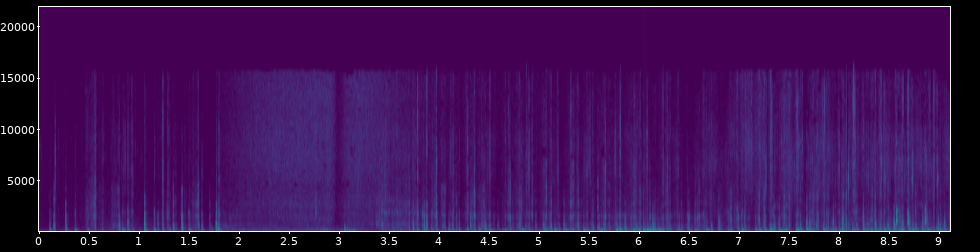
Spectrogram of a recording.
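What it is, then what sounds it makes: Foam sheet scratched. Fingertips scratch a red layered foam block held above and in front of the microphone. The result is a rapid, irregular run of soft scratchy crackles with a heavy, muffled low-end rumble, a brief airy hiss near the start, and scratching that grows denser and louder toward the end.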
